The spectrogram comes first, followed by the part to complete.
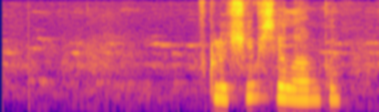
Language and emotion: Russian, neutral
